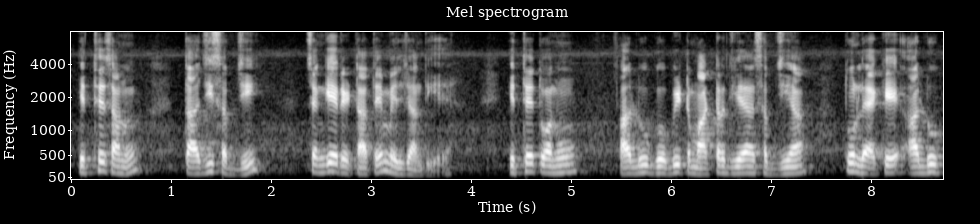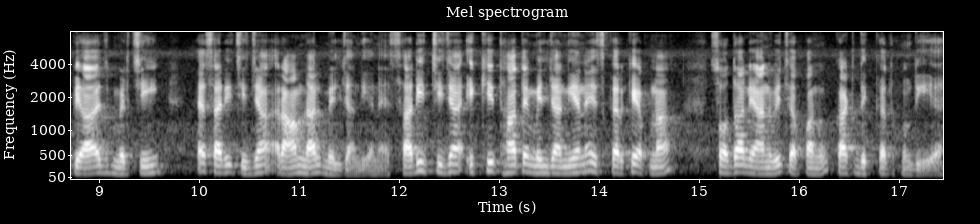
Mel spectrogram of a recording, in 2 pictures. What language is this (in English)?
Punjabi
